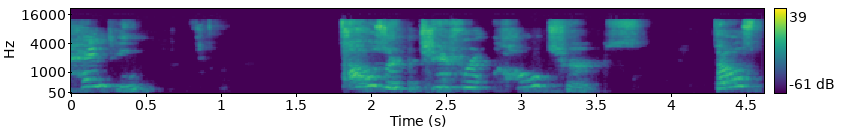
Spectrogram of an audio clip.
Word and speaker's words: Hayti: and Black students from Hayti, Missouri, which for the rest of the world is pronounced Haiti.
